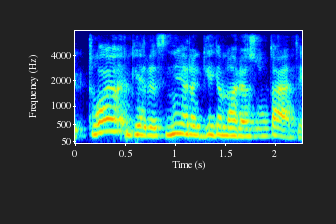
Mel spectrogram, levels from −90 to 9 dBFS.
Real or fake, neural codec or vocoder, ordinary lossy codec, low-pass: fake; codec, 24 kHz, 3 kbps, HILCodec; AAC, 48 kbps; 7.2 kHz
